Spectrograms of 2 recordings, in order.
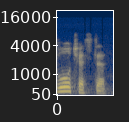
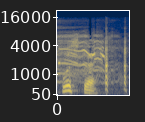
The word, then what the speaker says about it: Worcester: All I can say is Worcester. What is that about? Worcester. Worcester. No, boy, you guys, It's so easy to just pronounce it phonetically. Worcester. Where is Worcester? Worcester would be spelled Wooster. Like rooster, it would be Worcester.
